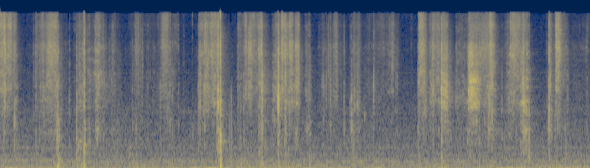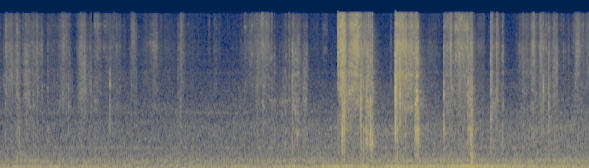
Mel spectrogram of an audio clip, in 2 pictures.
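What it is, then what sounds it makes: Tarot card deck being shuffled. A small, solid hand-held deck of laminated cardstock tarot cards is shuffled by hand with the fingertips, while other decks lie still on a cloth-covered table. Bursts of bright papery riffling alternate with sharp slaps and soft rubbing as the cards knock against each other. A low, steady hum runs underneath throughout.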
